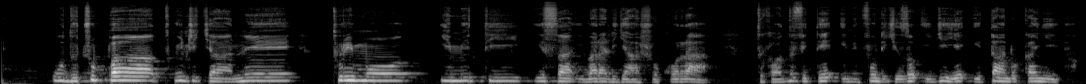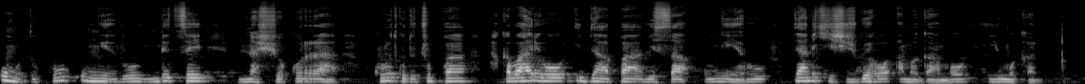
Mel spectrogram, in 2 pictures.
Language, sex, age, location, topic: Kinyarwanda, male, 25-35, Kigali, health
